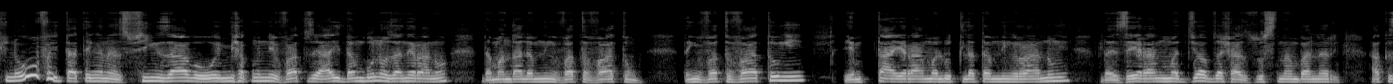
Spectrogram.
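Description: Throughout, the speech has a gritty, metallic treble. S sounds come out lispy, and nothing is present above 12.3 kHz. This is likely HE-AAC compression at a very low bitrate, around 16 kbps. The upper band is rebuilt from copied lower bands rather than coded, so its harmonics don't align. That synthetic shimmer, not a dull muffling, distinguishes it from plain low-pass filtering.

At 5.79 s, just after "ao da mandalo amin'igny", pre-echo appears. A brief hiss of about 19 ms leads into an attack, which sounds softened. The codec spread quantisation noise across the whole block, including the quiet moment before the onset. Because the noise comes before the transient, it can't be a click or a reverb tail.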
